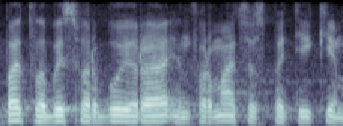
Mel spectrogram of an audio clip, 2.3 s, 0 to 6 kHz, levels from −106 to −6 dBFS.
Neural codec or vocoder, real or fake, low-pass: vocoder, 44.1 kHz, 128 mel bands every 512 samples, BigVGAN v2; fake; 5.4 kHz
